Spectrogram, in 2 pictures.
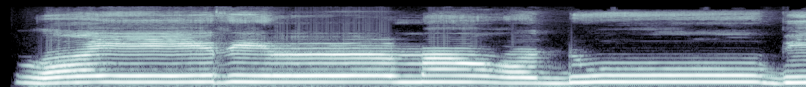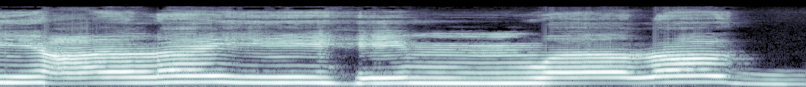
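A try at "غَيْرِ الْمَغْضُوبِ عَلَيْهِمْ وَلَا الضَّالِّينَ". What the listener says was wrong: Oke, PR-nya di huruf ghain sukun sama huruf dod kurang tebal. Ya, pangkal lidahnya kurang diangkat.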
